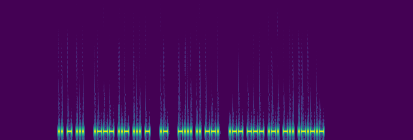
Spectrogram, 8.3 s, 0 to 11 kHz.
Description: Morse code, heard as a keyed tone, about 40 wpm, 700 Hz. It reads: ITS JUST A BIG WORD.
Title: Sentences from Top 1000 Words - Review Part 1 - 40wpm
